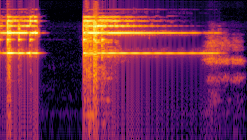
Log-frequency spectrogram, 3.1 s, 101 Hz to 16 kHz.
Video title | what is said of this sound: Attic Avenue Live Sale - Tuesday 04/15/25, 6 pm CT | it's really got a nice ring to it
